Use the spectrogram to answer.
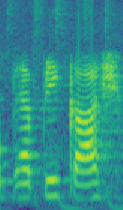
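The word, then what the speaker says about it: paprikás: Chicken पेपरिकाश कहाँ की recipe है? जी, हंगरी की डिश है, हंगेरियन डिश है। तो इसीलिए उसको जो प्रोनाउंस किया जाता है वो पेपरिकाश कहा जाता है।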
